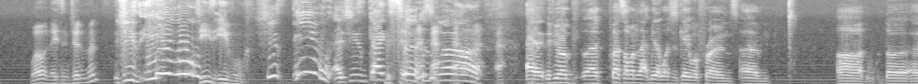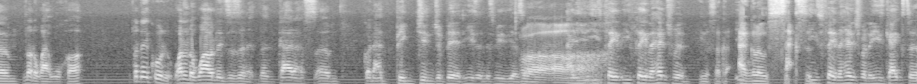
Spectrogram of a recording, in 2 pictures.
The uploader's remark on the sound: I remembered to attach the mixer to the laptop but still having some audio issues please bare with us as we are still novices.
